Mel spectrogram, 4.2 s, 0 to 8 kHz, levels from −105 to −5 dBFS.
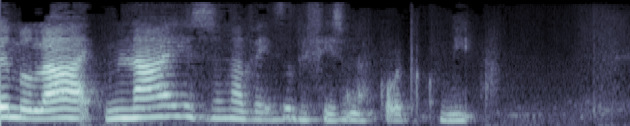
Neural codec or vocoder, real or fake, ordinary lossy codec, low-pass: codec, 16 kHz, 0.5 kbps, X-Codec, HuBERT features, trained on balanced general audio; fake; MP3, 32 kbps; 7.2 kHz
